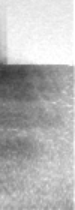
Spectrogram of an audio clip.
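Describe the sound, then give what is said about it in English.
A long nasal sniff as a person imitates smelling a letter from a loved one: a single breathy inhale of about a second that starts strong and fades gradually. “I would hold it to my face, and I would sniff. I would go,”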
